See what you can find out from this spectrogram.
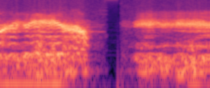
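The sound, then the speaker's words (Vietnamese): A cat gives two drawn-out, loud meows separated by a short silence. The first arches up and then down in pitch. “Con mèo khốn kiếp.”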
